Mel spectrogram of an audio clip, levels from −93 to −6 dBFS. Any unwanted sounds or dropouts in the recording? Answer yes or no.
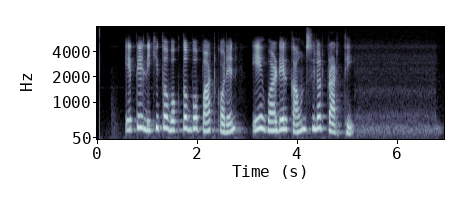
no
